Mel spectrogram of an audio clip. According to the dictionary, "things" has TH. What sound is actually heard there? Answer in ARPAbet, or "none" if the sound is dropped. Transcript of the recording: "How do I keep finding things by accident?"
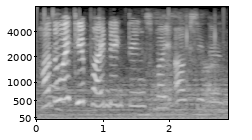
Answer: T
